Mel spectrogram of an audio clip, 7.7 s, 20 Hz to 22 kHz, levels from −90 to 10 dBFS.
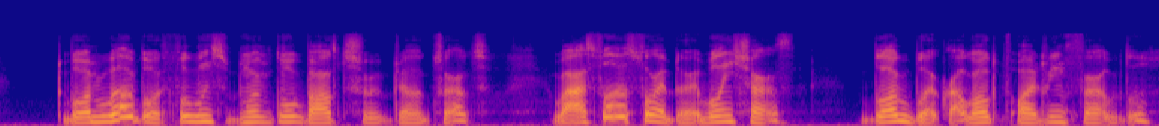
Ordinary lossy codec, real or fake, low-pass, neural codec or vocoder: none; fake; 7.2 kHz; autoencoder, 22.05 kHz, a latent of 192 numbers a frame, VITS, trained on many speakers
